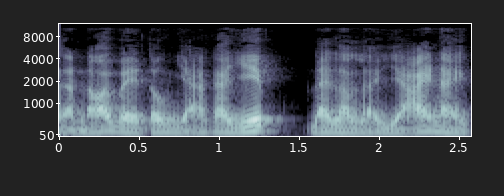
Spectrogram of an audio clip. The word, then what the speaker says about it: Ca Diếp: À, Tôn giả Ca Diếp, chữ Diếp hay Diệp vậy, nhưng mà chúng ta hay đọc là Ca Diếp nhé, hoặc đọc Diệp.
